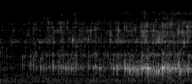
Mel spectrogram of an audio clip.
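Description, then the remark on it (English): A cup of water pours steadily into a pot holding a cup of granulated sugar to make simple syrup, a continuous splashing stream lasting a couple of seconds that grows slightly louder and fuller toward the end, with no talking. “So a cup of granulated sugar goes into a pot. And then we have our water.”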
